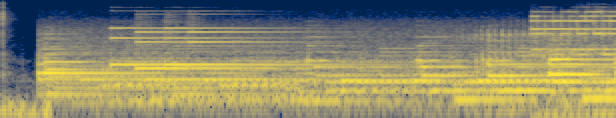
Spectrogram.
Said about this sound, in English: Hang on, I'll get it. Oh, man, is that the phone I think it is?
